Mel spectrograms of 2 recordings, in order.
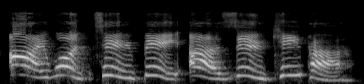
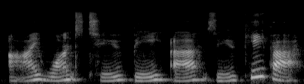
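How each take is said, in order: First: It is shouted in a loud voice. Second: It is spoken in a normal voice. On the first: "Shout it" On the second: "So let's say it"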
